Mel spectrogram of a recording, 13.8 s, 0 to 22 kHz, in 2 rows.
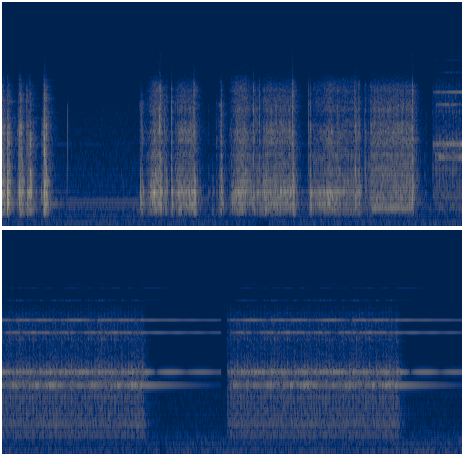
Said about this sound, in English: No, sit down. I'll I'll give 9B a ring first on the house phone.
